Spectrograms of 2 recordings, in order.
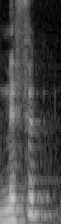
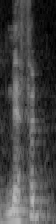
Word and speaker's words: Medford: But moving out of Mifford, spelt Medford, pronounced by us Bostonians as Mifford, don't know why.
